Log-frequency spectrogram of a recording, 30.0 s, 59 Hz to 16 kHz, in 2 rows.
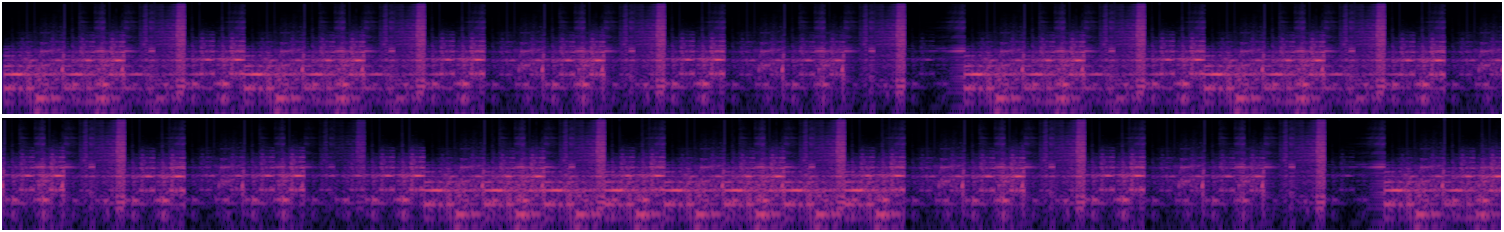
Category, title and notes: Music > Multiple instruments
Short Track #3782 (Industraumatic)
Ambient, Games, Soundtrack, Underground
